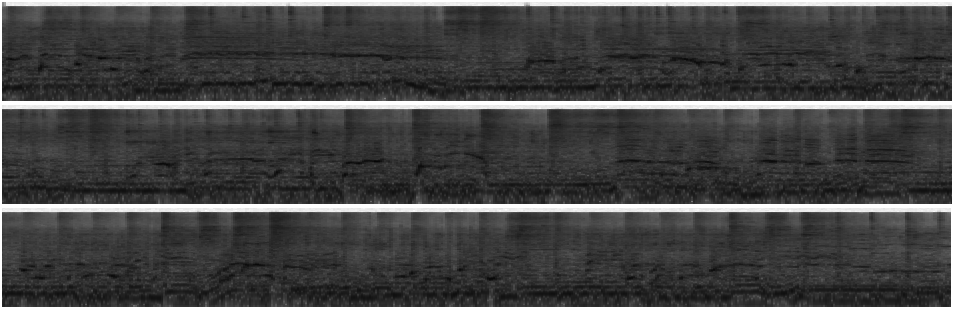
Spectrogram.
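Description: Heavy metal band playing live and loud: electric guitars, bass and drums, with a singer's voice over them.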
